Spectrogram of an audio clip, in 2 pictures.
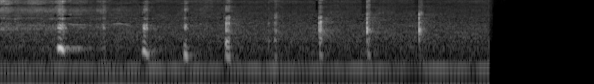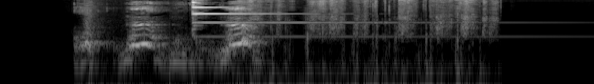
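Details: A puppy, trained to whisper-bark because neighbours object to barking, gives soft, breathy half-barks in a quick series, with a bright chime and a woman's voice praising it.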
